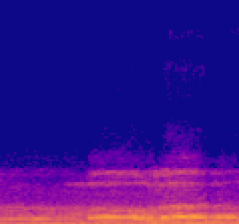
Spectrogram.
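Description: A man's voice chanting an Islamic devotional recitation in long, drawn-out held notes, sung into a handheld microphone. It runs as two sustained phrases, the second starting about a second in.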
